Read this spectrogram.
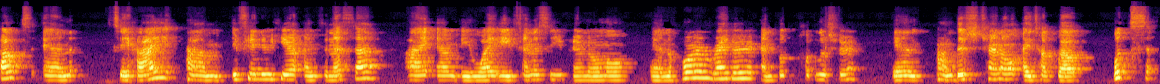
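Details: Adult woman; typical speech.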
